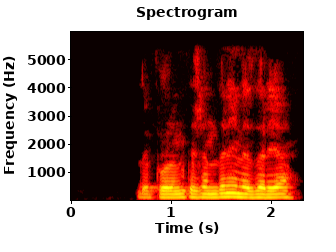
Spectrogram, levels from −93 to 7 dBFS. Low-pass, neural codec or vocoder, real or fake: 5.4 kHz; none; real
